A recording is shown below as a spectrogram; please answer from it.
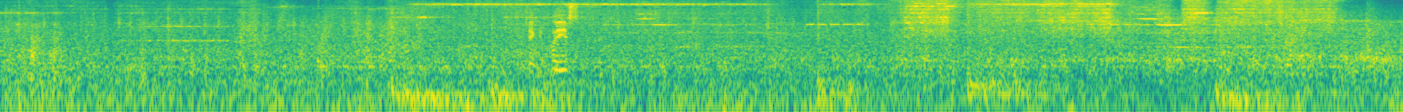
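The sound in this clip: Steady low rumble of a subway train running on rails, heard from inside the carriage, with thin high wheel squeals drifting in and out over the continuous roar.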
